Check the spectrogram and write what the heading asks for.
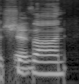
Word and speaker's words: Siobhan: So Siobhan, spelled like SIOBHAN.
